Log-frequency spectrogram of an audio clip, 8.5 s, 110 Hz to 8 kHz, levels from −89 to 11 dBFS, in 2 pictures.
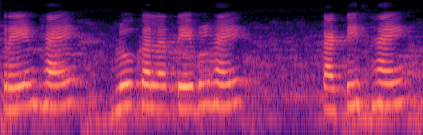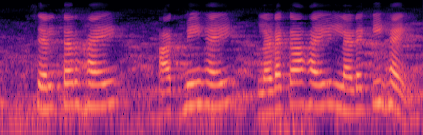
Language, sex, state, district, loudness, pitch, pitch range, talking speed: Hindi, female, Maharashtra, Mumbai Suburban, -15 LUFS, 275 Hz, 255-285 Hz, 105 wpm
